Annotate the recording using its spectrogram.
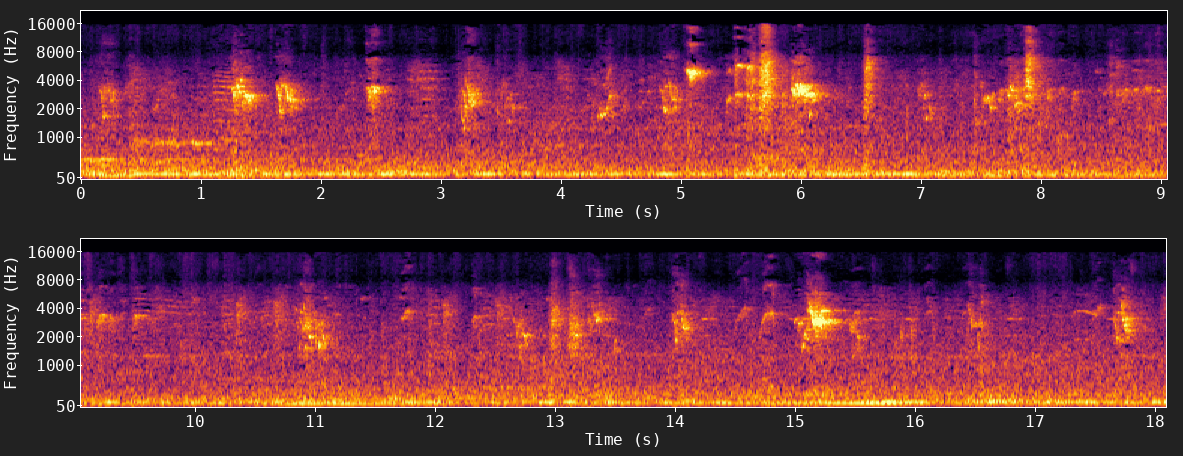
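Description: Budgerigars calling in short chirps and squawks while flapping their wings in a water dish, over a steady low hum.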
